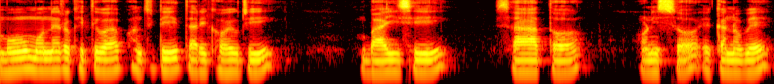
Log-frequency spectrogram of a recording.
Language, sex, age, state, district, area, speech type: Odia, male, 30-45, Odisha, Kandhamal, rural, spontaneous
